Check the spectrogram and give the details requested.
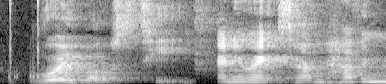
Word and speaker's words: rooibos: I can't remember how I was pronouncing it before, but it's called rooibos tea.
